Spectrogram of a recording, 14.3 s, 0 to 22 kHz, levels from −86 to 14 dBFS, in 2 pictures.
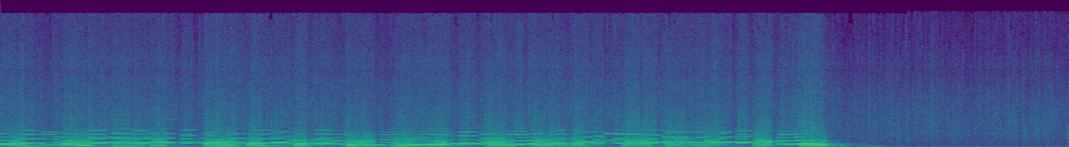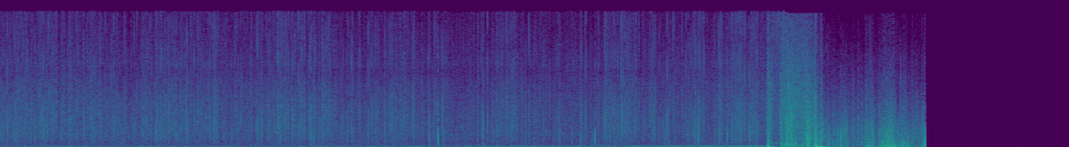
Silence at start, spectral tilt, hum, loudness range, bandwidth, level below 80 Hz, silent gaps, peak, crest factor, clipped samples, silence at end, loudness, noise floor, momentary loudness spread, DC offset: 0 s; -4.5 dB/octave; none; 21 LU; over 20 kHz; -40 dBFS; none; -6 dBFS; 18 dB; under 0.1%; 0.95 s; -20 LUFS; -87 dBFS; 22 LU; under 0.1%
